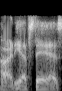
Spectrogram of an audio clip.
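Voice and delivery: put-on froggy, croaky voice. Recalling a movie, quoting a guy with a froggy voice. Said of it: "this guy with a froggy voice goes".

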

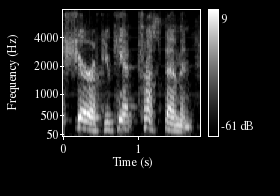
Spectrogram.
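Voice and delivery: plain

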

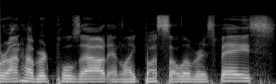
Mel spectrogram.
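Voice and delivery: ordinary talk, nothing marked

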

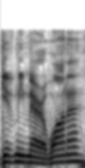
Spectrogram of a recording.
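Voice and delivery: ordinary talk

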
